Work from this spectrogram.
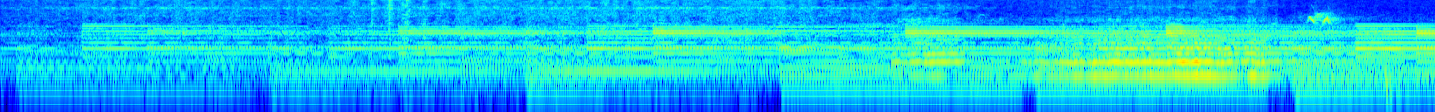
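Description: Several flies buzz close around a carrion-scented flower, their droning wings overlapping in steady, wavering hums that swell slightly toward the end, with no voices.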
